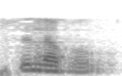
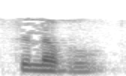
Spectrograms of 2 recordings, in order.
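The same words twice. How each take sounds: The two takes are said the same way.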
